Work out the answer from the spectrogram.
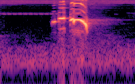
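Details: Actively singing sooty-headed bulbul (kutilang), used as a lure so reluctant birds answer: one brief, loud phrase, a short note followed by a slurred whistle that falls at the end, in quiet surroundings.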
